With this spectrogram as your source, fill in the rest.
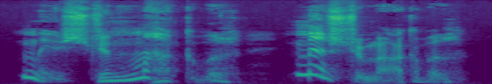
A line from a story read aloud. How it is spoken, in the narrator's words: murmured Professor Porter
